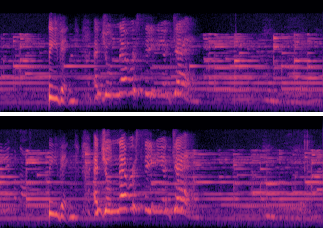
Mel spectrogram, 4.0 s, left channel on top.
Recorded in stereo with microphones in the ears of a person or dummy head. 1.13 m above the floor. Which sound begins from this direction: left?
A shout, at 0.6 s.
